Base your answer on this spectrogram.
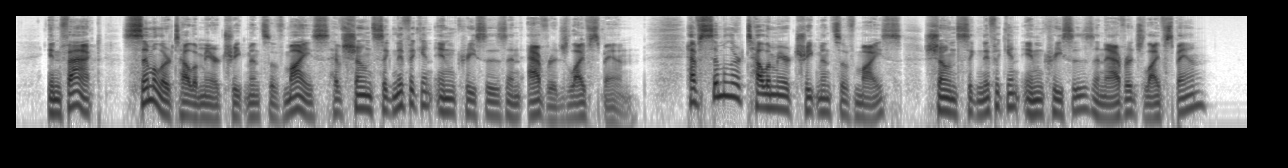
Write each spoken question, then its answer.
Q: Have similar telomere treatments of mice shown significant increases in average lifespan?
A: Yes, similar telomere treatments of mice have shown significant increases in average lifespan.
